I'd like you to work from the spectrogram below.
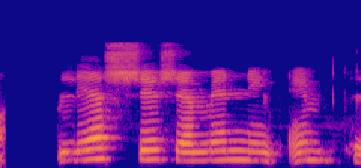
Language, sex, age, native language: Icelandic, male, 9, Icelandic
